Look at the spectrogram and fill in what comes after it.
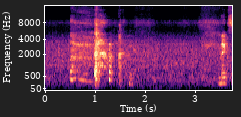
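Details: Sneezing fit, apparently induced with chikni powder: a quick burst of four or five explosive sneezes, then a pause and one more sneeze.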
